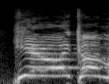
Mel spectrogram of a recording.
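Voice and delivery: high hollered call over water; lifeguard calling out. Acted. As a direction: imitate a rescuer shouting from afar.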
